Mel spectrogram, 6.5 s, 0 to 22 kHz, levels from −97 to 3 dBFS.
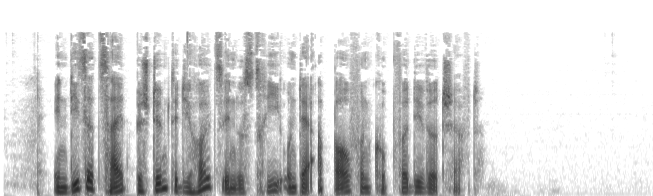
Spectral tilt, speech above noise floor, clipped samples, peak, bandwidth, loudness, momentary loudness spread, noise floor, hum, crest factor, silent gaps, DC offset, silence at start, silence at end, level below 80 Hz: -6.5 dB/octave; 59 dB; under 0.1%; -2 dBFS; 11.5 kHz; -22 LUFS; 8 LU; -80 dBFS; none; 22 dB; none; under 0.1%; 0.55 s; 1.75 s; -38 dBFS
